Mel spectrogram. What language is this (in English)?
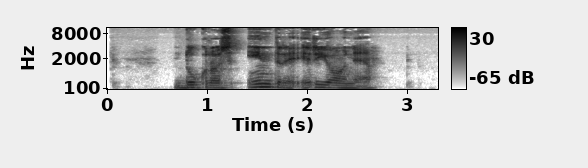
Lithuanian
